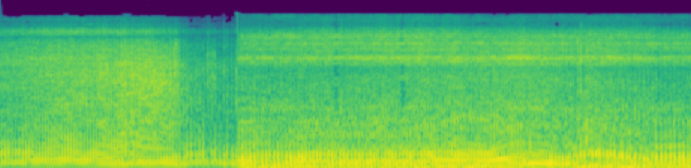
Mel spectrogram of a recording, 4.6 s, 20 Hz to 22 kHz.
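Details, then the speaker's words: Suzuki DR350SE abandoned dirt bike after valves were cleaned: the single cylinder catches and settles into a steady, even idle with clean throttle blips, no knocks or misses. Runs healthy. "now these valves are clean let's turn it on and see what happens that looks a lot better"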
